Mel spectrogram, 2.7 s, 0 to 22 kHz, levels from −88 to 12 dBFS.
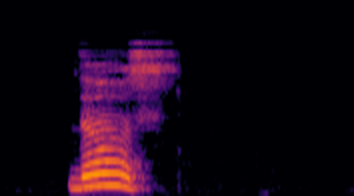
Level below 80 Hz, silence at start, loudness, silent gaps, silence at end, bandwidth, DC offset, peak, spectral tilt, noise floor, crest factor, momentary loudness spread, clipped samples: -78 dBFS; 0.5 s; -20 LUFS; none; 1.4 s; 9.4 kHz; under 0.1%; -8 dBFS; -4.5 dB/octave; -84 dBFS; 18 dB; 16 LU; under 0.1%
